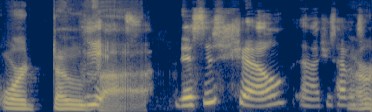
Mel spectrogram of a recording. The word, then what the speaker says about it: Chell: Yes, it's actually Shell. Excuse me. She's named after the character from Portal, but we found a Shell gas station, so it's spelled like. Oh, okay, I got Shell, you. But we say it like Shell.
